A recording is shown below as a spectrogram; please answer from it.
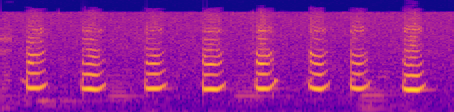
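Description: A comic sound effect of short, quick calls, about three a second, seven in all. Each call dips and then rises in pitch, like a squeaky warble.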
